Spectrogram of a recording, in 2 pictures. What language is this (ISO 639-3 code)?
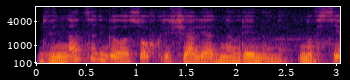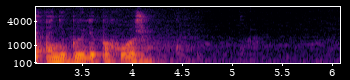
rus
